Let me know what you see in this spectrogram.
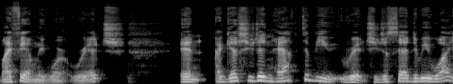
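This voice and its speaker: On a very clean recording with a silent background, a man with an American accent, fairly high pitch and vocal fry talks at a fairly quick pace with very wide pitch swings. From US Midwest, Chicago. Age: 70s. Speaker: caller, Navy veteran. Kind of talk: casual chat.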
